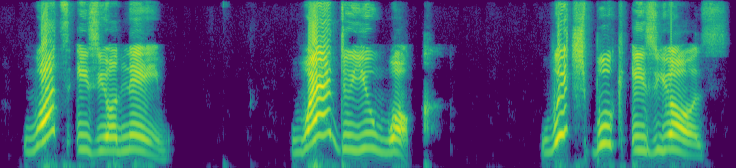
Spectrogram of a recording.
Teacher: I used a falling intonation at the end of each of the questions. That shows that falling intonation is used at the end of WH questions.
